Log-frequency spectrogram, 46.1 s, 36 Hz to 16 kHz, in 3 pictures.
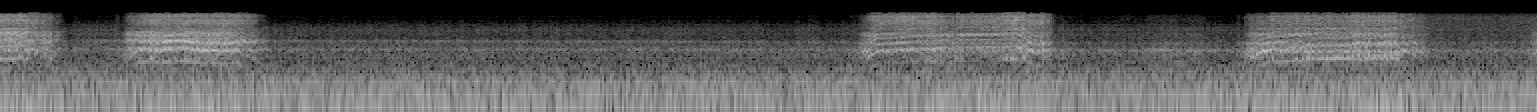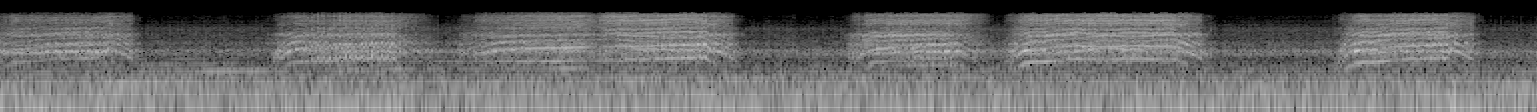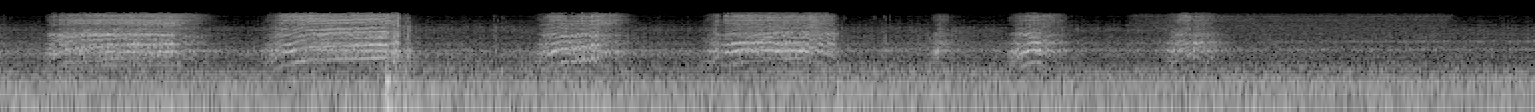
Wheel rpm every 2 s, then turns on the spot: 70, 30, 0, 0, 90, 30, 90, 60, 50, 80, 130, 50, 90, 110, 70, 60, 80, 60, 50, 60, 20, 10, 0.
2-4 10-12 16-18 22-24 34-36 38-40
